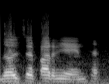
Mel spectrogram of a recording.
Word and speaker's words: dolce far niente: It's because you have dolce far niente, right? Did I say it right? it's right, dolce far niente.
